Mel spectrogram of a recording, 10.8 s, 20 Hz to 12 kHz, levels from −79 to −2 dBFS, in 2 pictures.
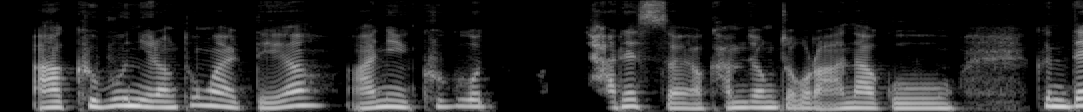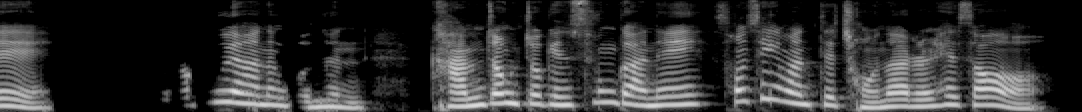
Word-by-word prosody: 아 175 +1 +1
그분이랑 195 -2 0
통화할 210 -5 -3
때요? 210 +9 -3
아니 175 +4 -2
그거 200 +1 -6 0.6
잘했어요. 165 -6 -4
감정적으로 165 +2 -3
안 145 +2 -3
하고. 145 -1 -3 0.4
근데 200 -5 +1 0.5
제가 210 +3 -15
후회하는 290 -8 +3
거는 175 -2 -1 0.3
감정적인 255 +4 +4
순간에 260 -2 +2
선생님한테 325 - 0
전화를 200 +1 +2
해서 240 - +2
205 Hz, 295 characters per minute, -22 LUFS, 170-245 Hz, 0.6 s, 감정적인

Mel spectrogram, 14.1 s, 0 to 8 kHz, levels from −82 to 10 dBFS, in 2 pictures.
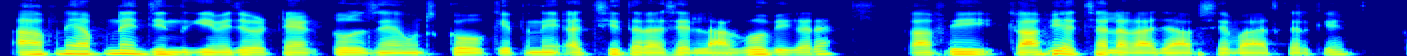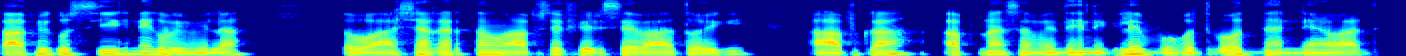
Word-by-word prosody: आपने 140 +4 +2
अपने 150 +3 +3
ज़िन्दगी 115 -3 +1
में 110 - 0
जो 110 -1 +1
टेक 105 -2 0
टूल्स 110 -3 0
हैं 100 -1 +1
उसको 105 -2 0
कितने 110 +1 0
अच्छी 120 +2 -2
तरह 105 -2 0
से 105 0 0
लागू 95 +5 +1
भी 115 -1 -1
करा 110 +5 -2
है। 140 - -7 0.4
काफ़ी, 120 +4 +2
काफ़ी 115 +7 +4
अच्छा 125 -3 +2
लगा 100 -2 +2
आपसे 100 +1 -3
बात 95 0 -1
करके, 120 +2 -5 0.3
काफ़ी 110 +6 +3
कुछ 135 -1 +1
सीखने 135 +2 -1
को 125 - +2
भी 105 - +1
मिला 100 +1 0 0.5
तो 105 -1 +1
आशा 95 +5 +1
करता 115 +2 -1
हूँ 115 -2 +2
आपसे 105 +1 0
फिर 100 -2 +1
से 105 +3 -1
बात 100 0 0
होएगी 105 +9 -2 0.4
आपका 115 +4 +1 0.3
अपना 105 -1 +1
समय 100 -1 0
देने 100 -1 0
के 110 - -7
लिए 130 +1 +5
बहुत-बहुत 100 +5 0
धन्यवाद। 95 -3 -1
110 Hz, 200 wpm, -23 LUFS, 100-120 Hz, 0.5 s, लिए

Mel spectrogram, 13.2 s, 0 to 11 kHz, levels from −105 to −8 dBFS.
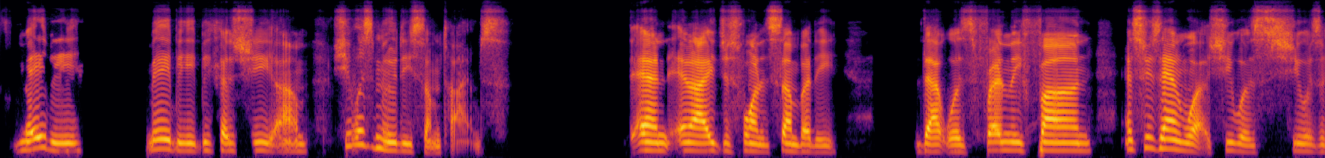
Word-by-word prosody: maybe 165 -4 -1 0.6
maybe 200 - -2
because 160 - -5
she, 165 0 -4
um 150 - -4 0.3
she 260 - -6
was 280 -5 -2
moody 315 +6 -2
sometimes. - - -7 1.3
And 165 -2 +5
and 165 - 0
I 160 0 +7
just 160 0 -7
wanted 150 -4 0
somebody 140 -3 -1 0.8
that 145 0 +3
was 140 0 -3
friendly, 170 -1 +1
fun, 165 -1 +4 0.3
and 190 -1 -2
Suzanne 205 -5 +3
was. 155 - -1
She 170 - -4
was 140 -4 -5
she 160 - -2
was 145 -2 -7
a 140 - -11
165 Hz, 120 wpm, -24 LUFS, 155-190 Hz, 1.3 s, I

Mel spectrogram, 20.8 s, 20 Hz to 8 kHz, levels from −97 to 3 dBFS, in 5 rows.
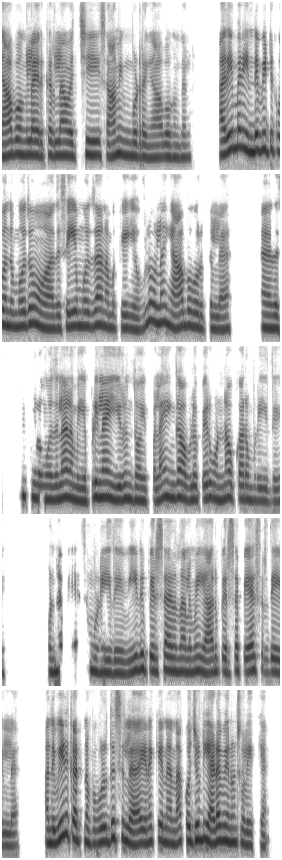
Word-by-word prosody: ஞாபகங்கள்லாம் 205 +1 +1
இருக்கிறதலாம் 200 0 -2
வச்சு, 205 +4 -4 0.2
சாமி 190 +4 0
கும்பிடுற 190 -2 -2
ஞாபகங்கள். 170 0 -5 0.5
அதேமாரி 290 +7 +3
இந்த 245 +2 +6
வீட்டுக்கு 270 -2 0
வந்த 220 -2 0
போதும் 235 +2 +1 0.2
அத 185 +1 -3
செய்யும்போது 215 0 +1
தான் 230 -2 +1
நமக்கு 195 -1 -5 0.2
எவ்ளோலாம் 260 - -1
ஞாபகம் 205 +2 0
இருக்குல்ல. 180 -1 -5 0.6
அ - - -1
அந்த 185 0 0
சாமி 250 -1 -9
போடும் 205 -2 -2
போதெல்லாம் 200 +4 +2
நம்ம 195 -3 0
எப்டிலாம் 225 +3 +2
இருந்தோம். 190 -2 -1
இப்பல்லாம் 185 +7 -3
எங்க 215 +1 -1
அவ்ளோ 195 0 -2
பேரு 210 +2 -1
ஒன்னா 195 +3 -1
உட்கார 200 +1 -4
முடியுது? 175 -2 -7 0.8
ஒன்னா 190 +2 0 0.2
பேச 320 +1 -13 0.2
முடியுது, 180 -2 -1 0.2
வீடு 215 +5 +2
பெருசா 210 +2 +1
இருந்தாலுமே, 195 0 -1
யாரும் 185 +3 -1
பெருசா 190 +1 -2
பேசுறதே 200 -1 -1
இல்ல. 170 -1 -4 0.5
அந்த 205 0 +3
வீடு 310 +5 +7
கட்ன 240 -4 +4
ப் 195 - -4
புதுசில 230 +2 +3 0.2
எனக்கு 220 +5 -1
என்னன்னா, 200 -1 +1
கொஞ்சோன்டு 245 +2 +4
இடம் 225 +4 +6
வேணுன்னு 215 -1 +2
சொல்லியிருக்கேன் 175 -2 -4
200 Hz, 155 wpm, -22 LUFS, 185-225 Hz, 0.8 s, வீடு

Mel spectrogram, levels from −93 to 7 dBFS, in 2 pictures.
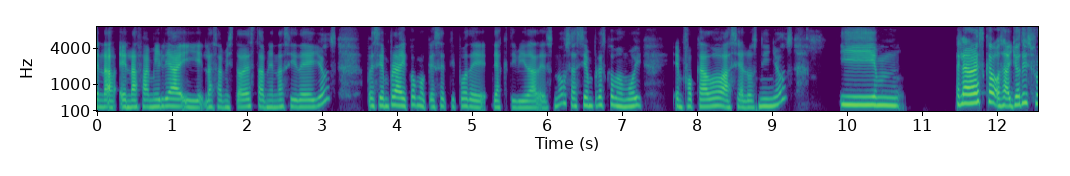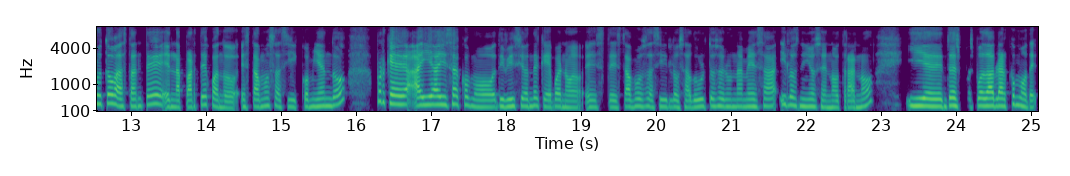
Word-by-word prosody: en 195 - -3
la 180 - +2
en 190 -1 -1
la 190 0 +3
familia 195 +2 +1
y 180 -2 -3
las 185 +1 -6
amistades 190 +2 -3
también 185 -2 -4
así 195 +1 -5
de 190 0 -1
ellos, 260 - -5 0.4
pues, 215 0 -5
siempre 225 +2 +1
hay 220 -2 +4
como 225 -3 -4
que 195 - -8
ese 195 +2 -7
tipo 210 +1 -6
de 185 -3 -4
de 185 - -2
actividades, 175 -1 -5
¿no?, 230 +5 -6
o - - -6
sea, 220 -5 -5
siempre 230 +1 -2
es 230 - -16
como 220 -5 -1
muy 210 +3 -1 0.4
enfocado 200 +2 0
hacia 185 0 -1
los 180 +2 -6
niños 225 - -3 0.6
y, 245 -1 +4
mm, 230 -1 +3 0.8
la 285 +2 +8
verdad 290 - +12
es 315 - +1
que, 325 - +6
o 310 - +6
sea, 215 -2 +5
yo 245 +4 +3
disfruto 280 -1 +1
bastante 215 +3 +1
en 190 - -3
la 180 0 +1
parte 195 +7 -1
cuando 180 -8 -2
estamos 195 +3 -2
así 195 -1 -6
comiendo, 215 - -2 0.4
porque, 275 -7 +4
ahí 240 +2 +4
hay 250 0 +5
esa 255 +2 0
como 190 -5 -2
división 205 +1 -1
de 220 - -3
que 190 -1 -3
bueno, 180 -3 -3
este 185 0 -7
estamos 195 +3 -3
así 195 0 -5
los 185 -1 -6
adultos 195 +3 -3
en 205 -2 -2
una 200 0 -4
mesa 200 +1 -2
y 255 - -5
los 235 -2 -2
niños 200 -2 -2
en 180 -1 -4
otra, 180 0 -2
¿no? 205 - -4 0.4
Y 220 0 +3
entonces, 205 0 +3
pues, 205 -4 -18
puedo 215 0 +3
hablar 215 -1 +4
como 235 -6 -1
de 180 0 -4
205 Hz, 195 wpm, -23 LUFS, 190-225 Hz, 0.8 s, verdad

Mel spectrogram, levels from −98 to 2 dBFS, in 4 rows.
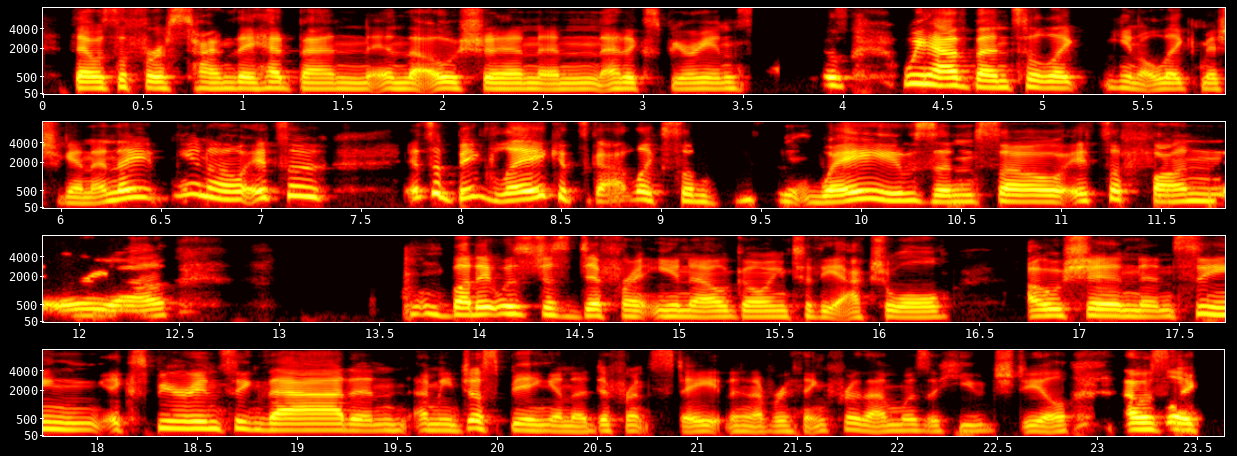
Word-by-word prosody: that 170 - +5
was 165 -1 +1
the 195 - -2
first 165 -2 0
time 160 -1 -3
they 160 -1 +2
had 165 0 -1
been 155 0 -3
in 155 - -4
the - - -1
ocean 155 -2 0
and 150 +1 -4
and 155 - -2
experienced 155 0 -4 0.3
that, 480 - +4
'cause - - -13 0.3
we 285 0 +5
have 235 -3 +8
been 185 -2 +4
to, 190 +1 -2
like, 165 -2 0
you 180 -2 -7
know, - - -5
Lake 150 -1 -3
Michigan 145 0 -5
and 215 +9 0
they 270 0 +4
you 375 +1 -5
know, 245 -7 +2
it's 265 +5 +1
a 320 -4 +2 0.4
it's - - +1
a - - +7
big 270 -3 -2
lake, 250 - +6
it's 255 -2 -3
got - - -5
like 230 -3 +1
some 180 -7 -3 0.3
waves 205 +4 +4
and 180 +1 0
so 175 -3 +4
it's 200 +7 -3
a 250 - +4
fun 195 -4 -1 0.5
area. 170 +3 0 1.4
But 200 -1 +4
it 210 0 +6
was 220 -1 +3
just 190 -8 -4
different, 170 -2 -1
you 160 0 -2
know, 150 -1 -1
going 155 0 -3
to 160 - -9
the 145 - -4
actual 145 +1 -4 0.4
ocean 175 -1 +2
and 155 0 -5
seeing 195 -3 -1
experiencing 205 -3 -2
that, 170 -1 +4
and 160 0 -5
I 170 - -5
mean, 160 -2 -6
just 215 -3 -1
being 160 -3 -2
in 140 -1 -5
a 130 - -5
different 150 -1 -8
state 145 - -5
and 145 -1 -8
everything 140 +3 -9
for 175 +1 -5
them 140 +1 -5
was 160 -1 -7
a 140 - -8
huge 145 +1 -12
deal. 145 +1 -4 0.3
I 180 - +8
was 185 0 +7
like 170 -3 +6
170 Hz, 210 wpm, -22 LUFS, 155-200 Hz, 1.4 s, have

